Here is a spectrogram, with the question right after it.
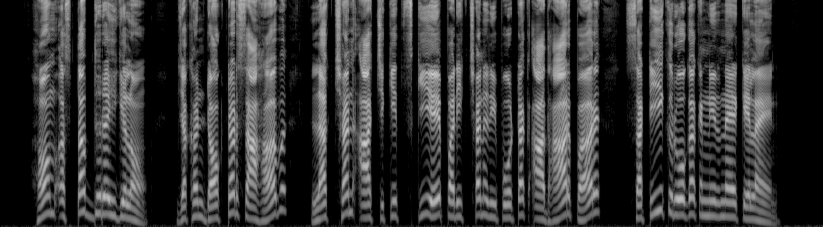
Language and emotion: Maithili, surprised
